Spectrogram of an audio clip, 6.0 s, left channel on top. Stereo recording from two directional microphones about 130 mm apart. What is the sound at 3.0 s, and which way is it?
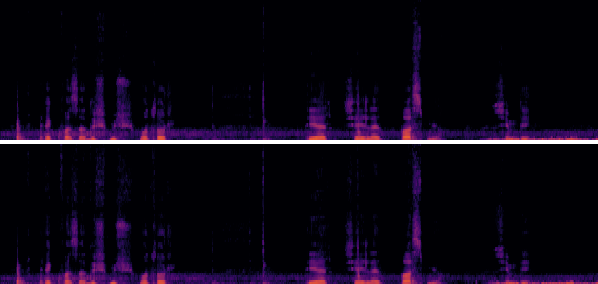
Speech, 10° right (ahead or behind).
